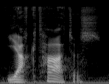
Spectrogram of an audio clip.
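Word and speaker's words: iactatus: If a word begins with an I and the next letter is a vowel, like in these words, it's actually a consonant and sounds like our Y. So these are pronounced yam, yuno, and yaktatus.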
